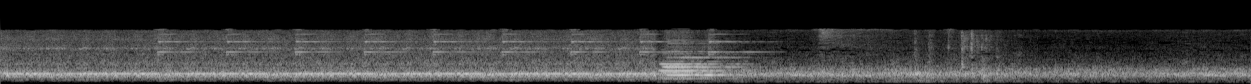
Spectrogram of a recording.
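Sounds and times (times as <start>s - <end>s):
passenger train rumbling and clanking on rails departing station: 0.0s - 12.4s
passenger train horn blast: 6.6s - 7.7s.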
